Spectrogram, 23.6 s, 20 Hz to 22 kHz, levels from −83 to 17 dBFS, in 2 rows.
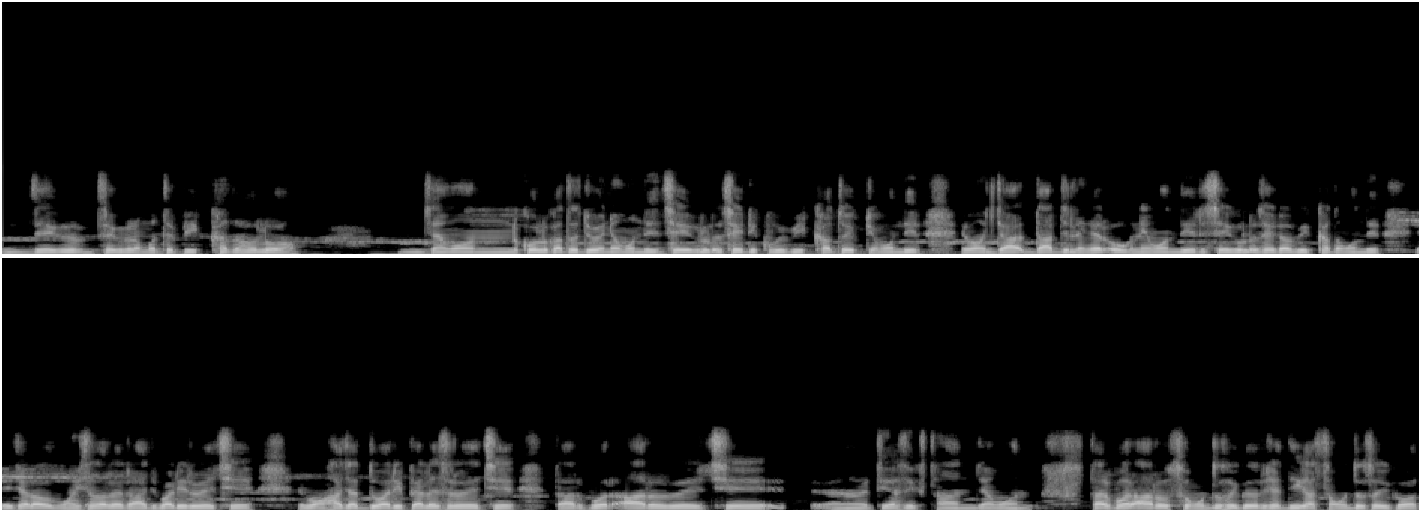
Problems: constant background noise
